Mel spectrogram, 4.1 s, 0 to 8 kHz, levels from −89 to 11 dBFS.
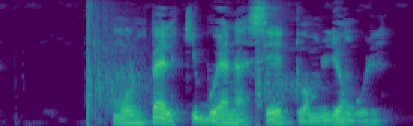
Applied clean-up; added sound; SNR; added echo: classical method log-MMSE.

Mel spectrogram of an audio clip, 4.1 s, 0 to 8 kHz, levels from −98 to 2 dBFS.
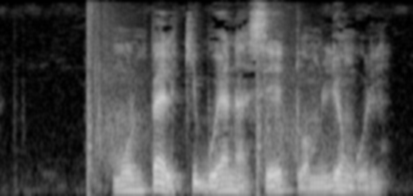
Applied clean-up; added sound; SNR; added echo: none; Gunshot, gunfire; 18 dB; none.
